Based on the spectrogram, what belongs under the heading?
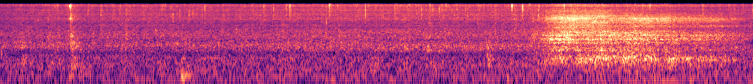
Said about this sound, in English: See, hear it? It's raining. I probably should see if that's coming in the window.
